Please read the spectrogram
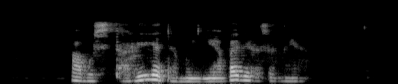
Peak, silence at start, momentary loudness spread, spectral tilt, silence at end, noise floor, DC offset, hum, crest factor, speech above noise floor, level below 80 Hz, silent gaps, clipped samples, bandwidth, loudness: -4 dBFS; 0.7 s; 16 LU; -5 dB/octave; 0.95 s; -79 dBFS; under 0.1%; none; 22 dB; 56 dB; -64 dBFS; none; under 0.1%; 7.8 kHz; -23 LUFS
